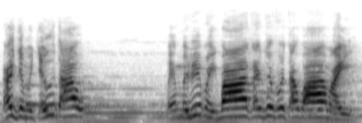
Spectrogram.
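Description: An actor with a Southern Vietnamese accent playing a gruff, hot-tempered middle-aged father who scolds and curses loudly. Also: mid-range voice, expressive, quick pace, soft background music. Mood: furious. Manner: shouting, scolding and cursing. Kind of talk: film acting.

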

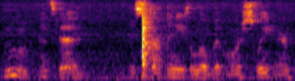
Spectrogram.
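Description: In an echoey home dining room with clear background noise, a woman in her thirties talks fast in a deep voice. She's a food reviewer vlogger, casually chatting and tasting food for her vlog, homey as she unwraps food and speaks to viewers and her son at the table.

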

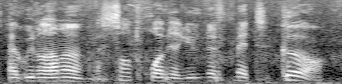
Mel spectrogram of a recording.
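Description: A man's voice: mid-range voice, fairly even intonation, a little fast. Man bantering over noisy game audio. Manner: joking, bantering. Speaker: gaming video player and commentator. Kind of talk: casual gameplay chat with a friend.

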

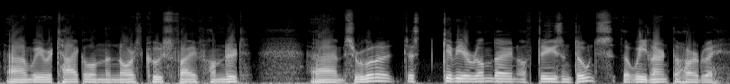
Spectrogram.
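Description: A man giving relaxed, conversational riding advice to camera. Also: medium pitch, moderate pace. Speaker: motorcycle vlogger. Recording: clear outdoor noise behind.

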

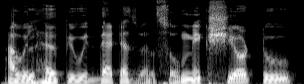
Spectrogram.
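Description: Bangladeshi man, trading tutorial voice-over, gravelly tone, dry close sound, direct, keeps saying okay. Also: lowish voice, moderate pace, darkish tone, no room sound. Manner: direct, repeats "okay" to check in. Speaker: trading educator. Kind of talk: screen-share trading tutorial.

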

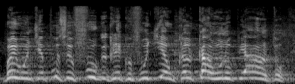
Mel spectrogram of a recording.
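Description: A man preaching a sermon, retelling scripture stories with lively, rising emphasis. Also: very high voice. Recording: long hall reverb.

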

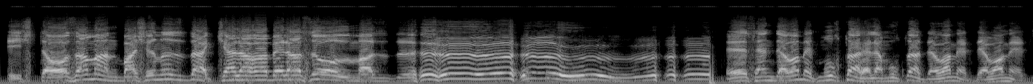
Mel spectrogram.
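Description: A laughing village hero with a strongly gravelly, bright voice, speaking slowly. He jokes and talks in playful rhymes over faint outdoor ambience. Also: sits high, slight background noise, heavily acted. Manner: joking, laughing, rhyming speech.

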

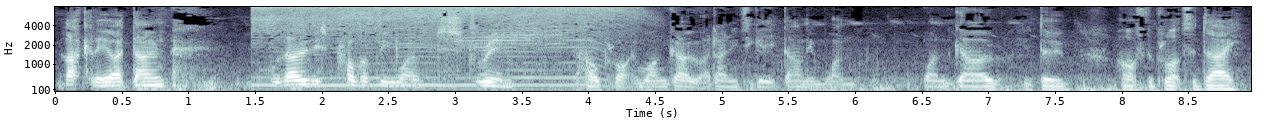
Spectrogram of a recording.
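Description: A man's voice: on the low side, steady tone, normal speed, noisy background. A man vlogging casually from his allotment, rambling and correcting himself as he goes. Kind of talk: casual outdoor vlog. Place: outdoors on an allotment.

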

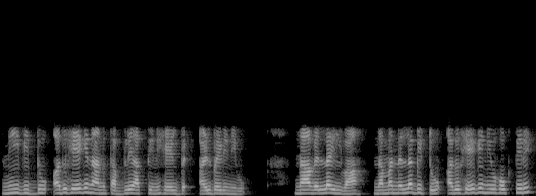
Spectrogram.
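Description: A woman voicing a young niece who comforts her uncle with quick, earnest reassurance. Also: medium pitch, steady tone, natural voice. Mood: consoling. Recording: tinny phone-like audio.

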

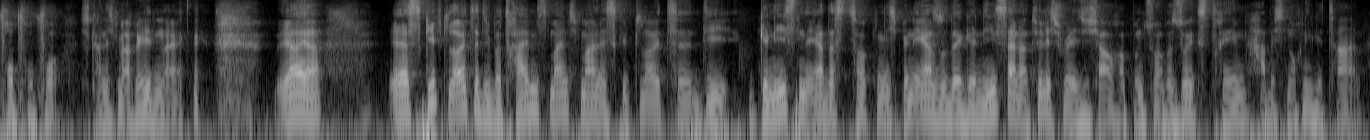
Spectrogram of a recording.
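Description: A man commentating on a video for his viewers, talking in relaxed asides. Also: fairly low pitch. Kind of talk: casual commentary.

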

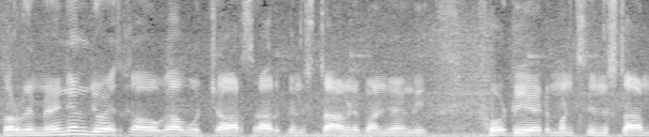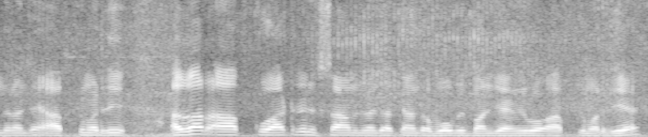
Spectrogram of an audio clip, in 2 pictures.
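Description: A man's voice: fairly high pitch, dark tone, a little hiss or hum, rough recording. A man in his thirties with a Pakistani Urdu accent, a real estate agent steadily explaining a project's prices and figures, seated outdoors on a park bench. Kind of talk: informational property walkthrough.

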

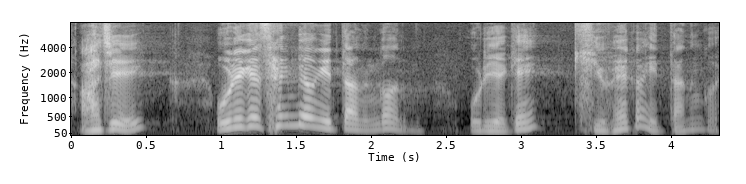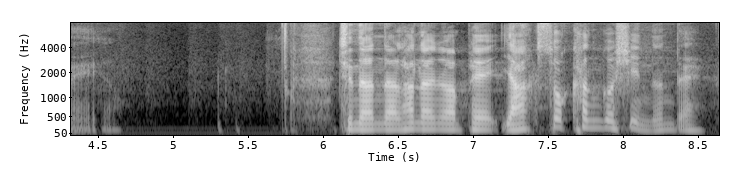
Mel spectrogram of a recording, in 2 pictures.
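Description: A male pastor preaching a sermon in a church. He asks the congregation questions, answers them himself, and slows down to act out scripture quotes. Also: fairly high pitch, expressive, fairly bright tone. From South Korea. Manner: acts out God's and Moses' words with slow, stressed delivery. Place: church sanctuary.

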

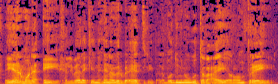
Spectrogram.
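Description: A young man with an Egyptian Arabic accent teaches French grammar for an exam, his voice rising and falling a great deal as he talks. He reads the French sentences slowly and carefully, then moves into quick colloquial explanations. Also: mid-range voice, darkish tone. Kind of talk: exam-prep grammar lesson.

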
